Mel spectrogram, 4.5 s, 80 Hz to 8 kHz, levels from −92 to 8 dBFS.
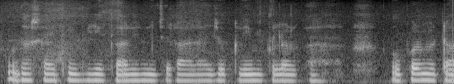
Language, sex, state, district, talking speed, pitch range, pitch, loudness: Hindi, female, Bihar, Vaishali, 235 wpm, 165-170 Hz, 165 Hz, -19 LUFS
